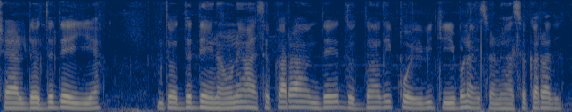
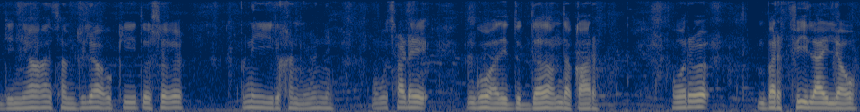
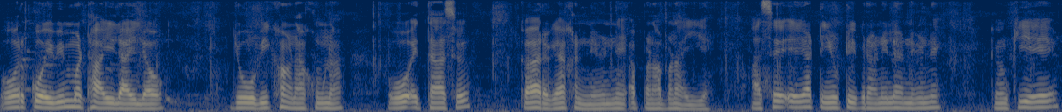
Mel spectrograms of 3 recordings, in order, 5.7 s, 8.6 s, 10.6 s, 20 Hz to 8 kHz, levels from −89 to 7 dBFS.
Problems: constant background noise, low volume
